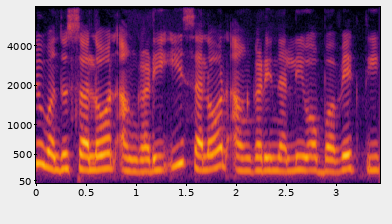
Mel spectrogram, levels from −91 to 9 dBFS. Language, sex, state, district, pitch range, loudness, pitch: Kannada, female, Karnataka, Chamarajanagar, 220-250 Hz, -14 LUFS, 230 Hz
